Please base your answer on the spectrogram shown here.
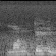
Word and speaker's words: Montaigne: Montaigne, the pronunciation is it is this G, okay?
